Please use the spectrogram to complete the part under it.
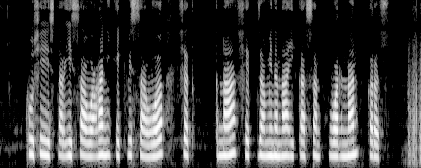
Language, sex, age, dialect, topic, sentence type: Marathi, female, 18-24, Northern Konkan, agriculture, statement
